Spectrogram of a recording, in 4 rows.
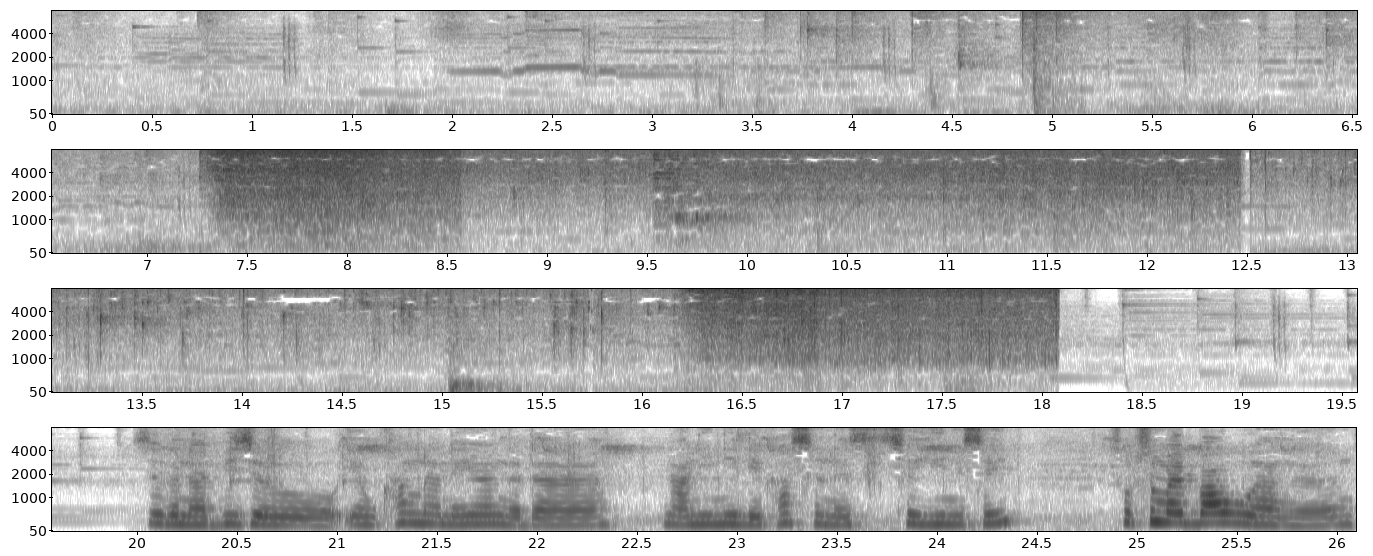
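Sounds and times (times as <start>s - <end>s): food sizzling in hot oil: 7.2s - 18.1s.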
